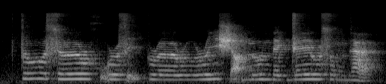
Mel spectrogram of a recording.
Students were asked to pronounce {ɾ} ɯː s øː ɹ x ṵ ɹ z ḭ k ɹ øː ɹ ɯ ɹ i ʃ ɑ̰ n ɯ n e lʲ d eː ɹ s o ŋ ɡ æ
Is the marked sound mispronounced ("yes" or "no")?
yes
